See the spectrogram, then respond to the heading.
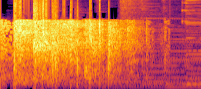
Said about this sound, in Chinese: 掌声鼓励。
